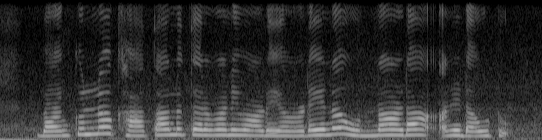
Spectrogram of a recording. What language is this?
Telugu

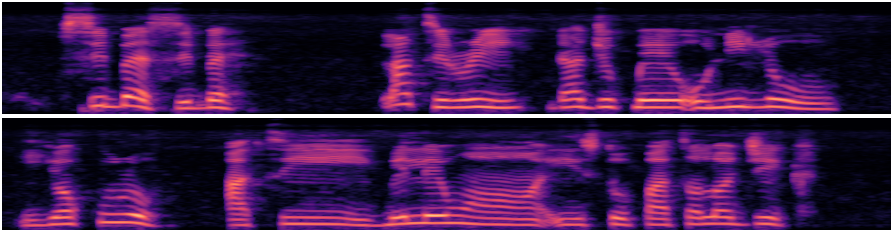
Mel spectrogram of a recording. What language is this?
Yoruba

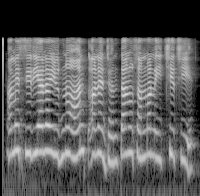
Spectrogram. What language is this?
Gujarati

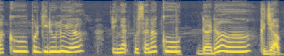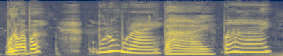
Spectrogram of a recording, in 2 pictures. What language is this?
Malay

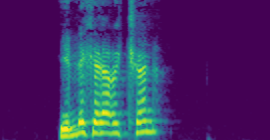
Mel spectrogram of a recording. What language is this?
Kabyle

